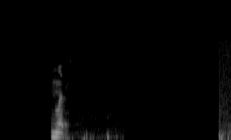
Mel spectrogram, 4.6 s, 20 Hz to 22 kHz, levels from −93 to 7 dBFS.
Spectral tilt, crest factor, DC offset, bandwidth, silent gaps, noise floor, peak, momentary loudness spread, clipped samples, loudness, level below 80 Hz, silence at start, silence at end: -10 dB/octave; 22 dB; under 0.1%; 6.4 kHz; 2.48-4.37 s; -67 dBFS; -26 dBFS; 25 LU; under 0.1%; -41 LUFS; -72 dBFS; 1 s; 0.15 s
